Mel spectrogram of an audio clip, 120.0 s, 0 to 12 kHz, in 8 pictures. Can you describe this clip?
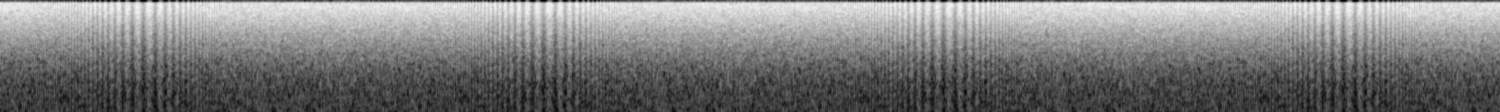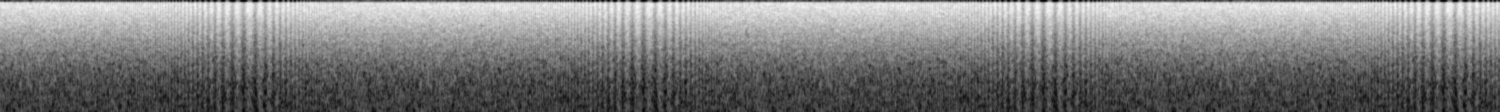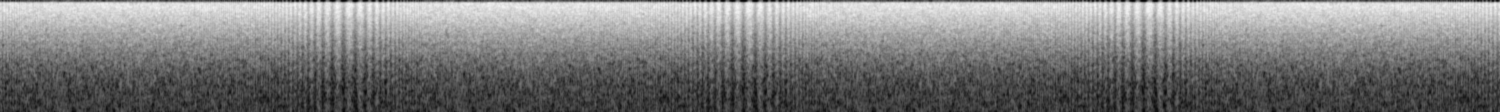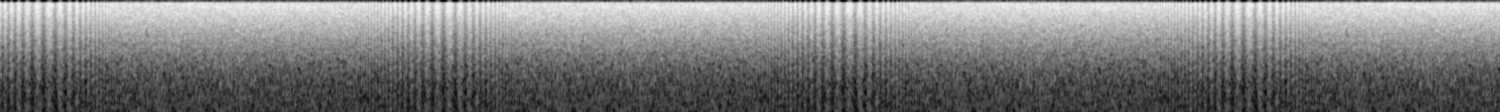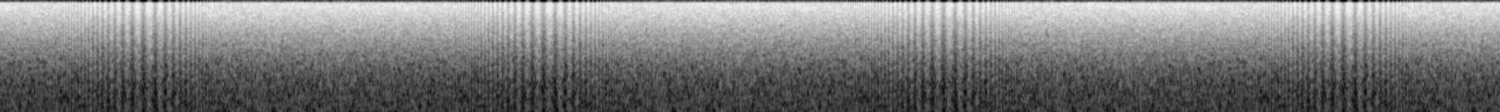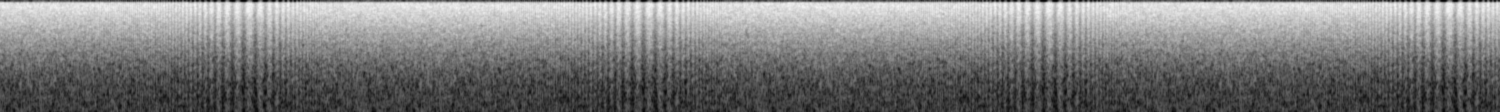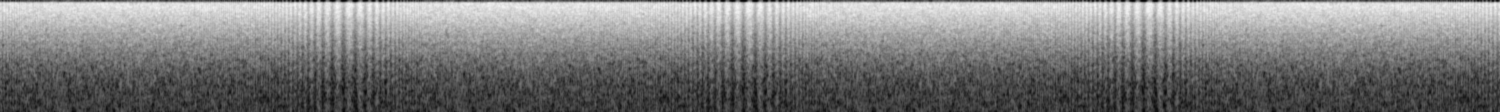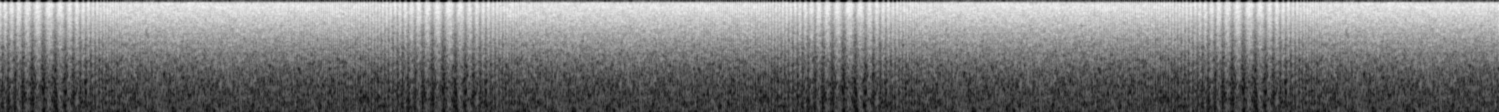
0/1 Random function amplitude modulated by a frequency modulated sine wave between 27-55 HZ a sine distributed linearly.
bursts, effect, machine, modulated, random, sound, space, static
